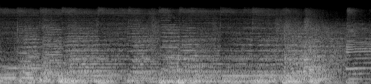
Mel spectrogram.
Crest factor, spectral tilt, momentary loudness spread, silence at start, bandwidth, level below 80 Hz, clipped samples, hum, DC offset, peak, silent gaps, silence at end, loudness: 14 dB; -5.5 dB/octave; 4 LU; 0 s; 16 kHz; -30 dBFS; under 0.1%; none; under 0.1%; -8 dBFS; none; 0 s; -22 LUFS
